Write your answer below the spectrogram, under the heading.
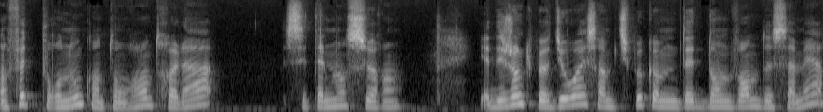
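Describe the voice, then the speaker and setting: A woman's medium-pitched voice has a dark, mellow tone and races along at a very fast pace. The recording is very clean, with a silent background. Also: ordinary pitch variation. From northern France (Nord). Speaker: filmmaker and underwater explorer. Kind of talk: interview.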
